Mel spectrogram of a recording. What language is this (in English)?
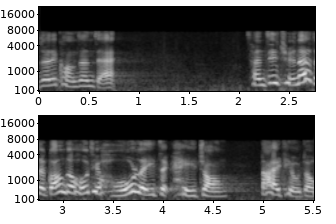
Cantonese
